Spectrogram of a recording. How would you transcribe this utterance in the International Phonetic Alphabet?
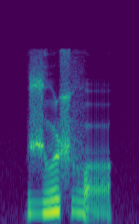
ʒ u ʂ v ɔ̰

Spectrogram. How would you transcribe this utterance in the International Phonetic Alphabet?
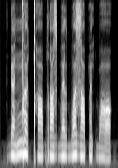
ɠ ɛ ŋ͡ǃ ə ǃʰ ɑ b r ɑ z b ɛ l b ʌ z ɑ p ɛ̃ t b ɑ

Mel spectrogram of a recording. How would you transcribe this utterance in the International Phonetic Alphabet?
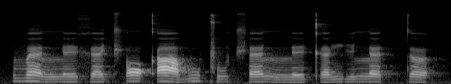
v ɛ˥˩ lː e˨˦ x ɛ˨˦ t͡ʃʼ ɔ˥˩ kʼ a˥˩ v u˥˩ ǁ u˨˦ t͡ʃʰ ɛ˨˦ lː e˨˦ kʼ ɛ˨˦ ŋ i˨˦ lː ɛ˥˩ tː œ˥˩

